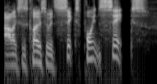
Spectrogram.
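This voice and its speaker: A man's voice: medium pitch, sing-song, moderate pace, bright, forceful tone, no room sound. A man hosting a casual review chat among friends on a podcast. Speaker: podcast host.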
